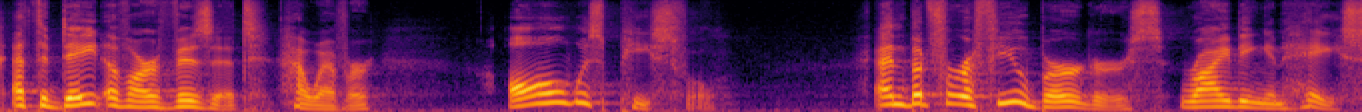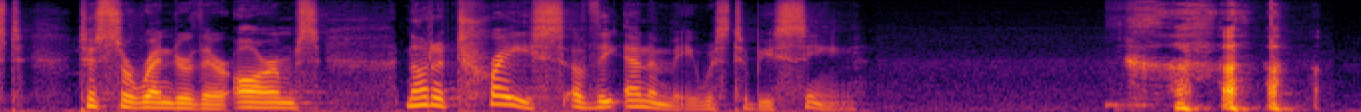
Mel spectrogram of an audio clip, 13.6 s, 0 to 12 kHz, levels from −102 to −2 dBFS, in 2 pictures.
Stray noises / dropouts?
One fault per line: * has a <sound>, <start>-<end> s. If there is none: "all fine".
* has a laugh, 12.3-13.4 s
